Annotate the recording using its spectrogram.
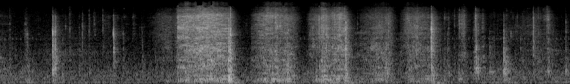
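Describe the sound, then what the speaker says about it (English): Craft paper cut down to a one-inch strip for the spine of a mini accordion puppy album, heard as several close, scratchy cutting strokes in short bursts with quiet pauses between them. "So I'm going to go and cut this piece here at 1 inch."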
